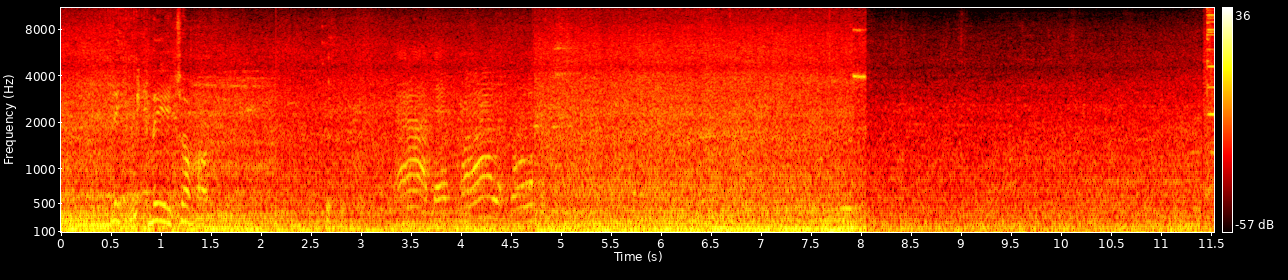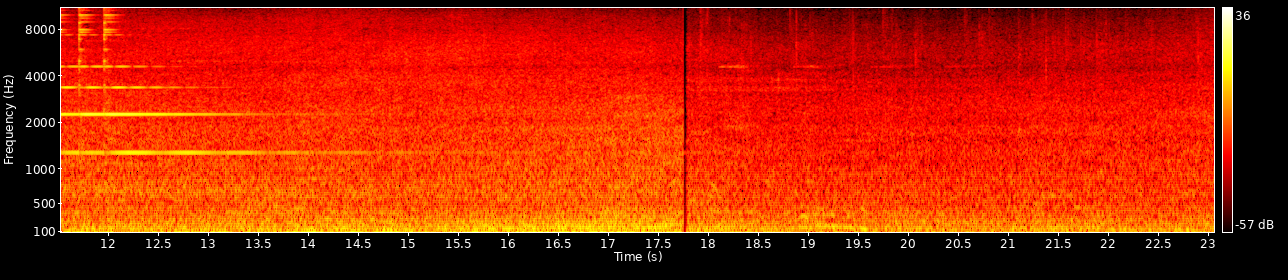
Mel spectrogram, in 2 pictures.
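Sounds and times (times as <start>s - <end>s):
low traffic rumble: 0.0s - 23.0s
metal struck and ringing: 11.4s - 15.4s
loud rushing noise: 13.0s - 17.8s.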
